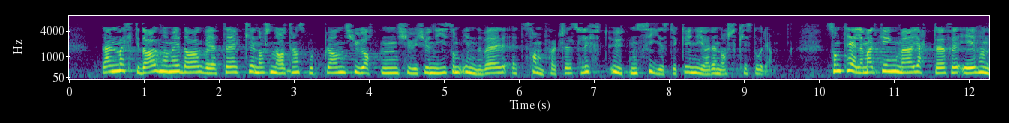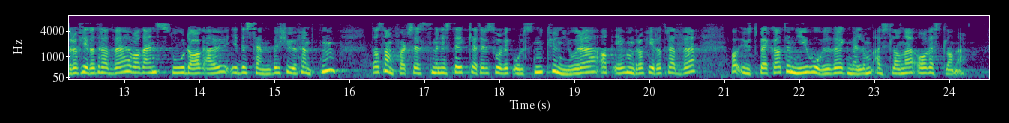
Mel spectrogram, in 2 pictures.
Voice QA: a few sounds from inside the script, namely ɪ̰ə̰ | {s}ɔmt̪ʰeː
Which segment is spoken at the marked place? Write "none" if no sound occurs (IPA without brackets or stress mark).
s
